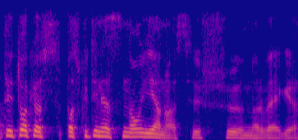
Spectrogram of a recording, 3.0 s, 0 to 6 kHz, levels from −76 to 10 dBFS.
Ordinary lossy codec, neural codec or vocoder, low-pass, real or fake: Opus, 16 kbps; none; 5.4 kHz; real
